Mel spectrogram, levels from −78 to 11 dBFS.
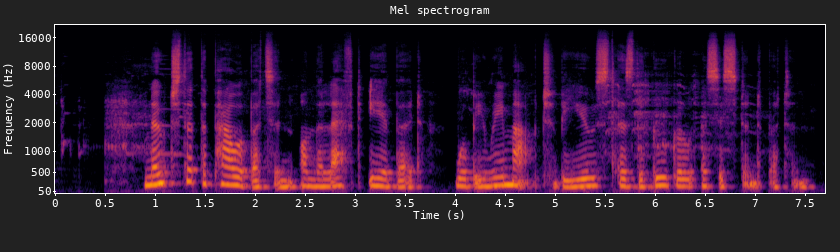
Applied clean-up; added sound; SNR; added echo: neural mask model RNNoise.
